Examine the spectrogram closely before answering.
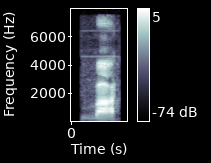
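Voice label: "bàt" Thai, 'card'; บัตร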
